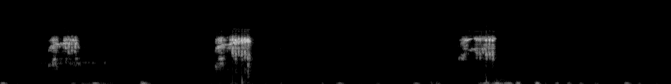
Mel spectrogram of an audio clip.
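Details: Barn owl on 25 February 2013 at 10:46 PM, during a mouse delivery. Three short, scratchy rasps sound about two seconds apart, softer than the other calls, with faint taps and rustles between them.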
